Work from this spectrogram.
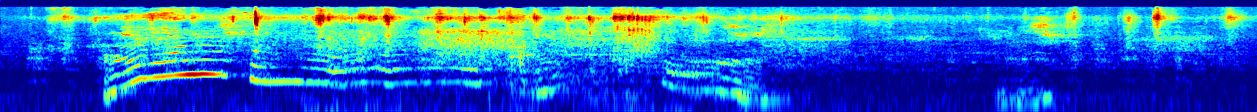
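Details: German Shepherd in Pakistan giving high whining, yelping calls with sliding harmonic tones around a second into the recording, followed by softer descending whimpers and a brief low sound near the end; faint room noise.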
